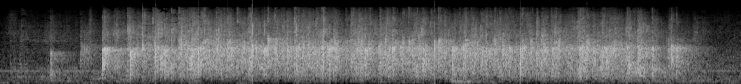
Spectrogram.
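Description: An audience breaks into steady applause, a dense crackle of many hands clapping that swells quickly, holds loud for several seconds, then tapers off at the end.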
